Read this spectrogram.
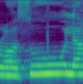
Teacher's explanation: را کے اوپر زبر ہے تو اس کو ہم یہاں پہ پھر سے پر کر کے پڑھیں گے. لم غنہ کریں گے.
